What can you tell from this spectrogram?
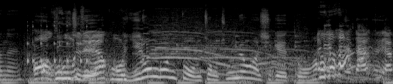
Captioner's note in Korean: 감탄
